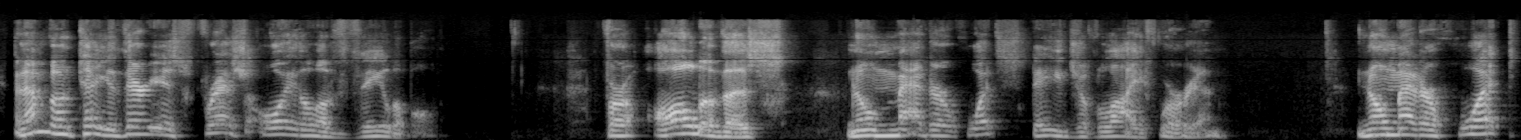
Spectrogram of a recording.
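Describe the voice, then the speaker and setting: A man in his seventies preaching an informal sermon as a pastor, deliberate and emphatic, pausing and repeating his phrases. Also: on the high side, fairly bright tone. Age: 70s.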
